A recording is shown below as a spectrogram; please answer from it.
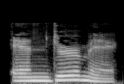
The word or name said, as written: endermically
